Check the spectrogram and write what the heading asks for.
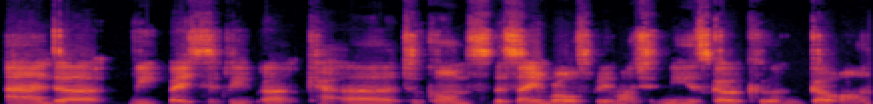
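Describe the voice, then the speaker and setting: Heard on a low-quality recording, this man speaks at a moderate pace with a medium pitch that barely moves. He's an amateur voice actor and web parody creator, chatting casually through interview questions in a hesitant, rambling way full of "you know" and "kind of."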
